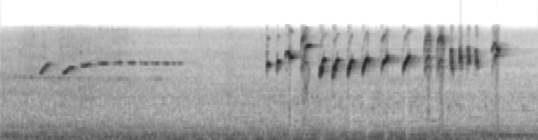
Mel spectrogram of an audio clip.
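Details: Banyuwangi-type greater green leafbird: a drawn-out, slightly rising whistle, then a fast run of bright, clipped chirps and downslurred twitters lasting about three seconds, with low hum beneath.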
